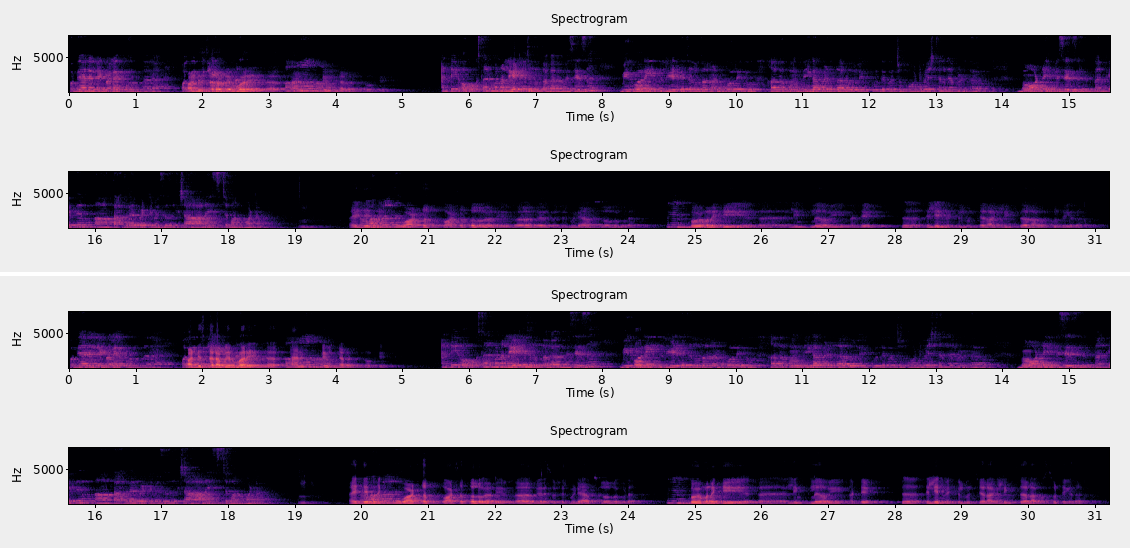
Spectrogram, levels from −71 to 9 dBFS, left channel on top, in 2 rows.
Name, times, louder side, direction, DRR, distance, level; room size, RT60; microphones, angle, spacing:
voice 1, 0.0-2.6 3.2-4.0 5.6-18.5 19.9-20.6 24.6-24.9, left 1 dB, 20° left, -1 dB, 1.4 m, -32 dB
voice 2, 1.7-3.5 3.8-4.7 8.5-8.9 10.8-11.0 14.3-14.6 19.0-19.2 19.8-24.1 24.9-27.6 28.1-30.8, right 2 dB, 65° right, 5 dB, 0.8 m, -29 dB
12.0 x 7.1 x 2.6 m, 1.1 s
head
